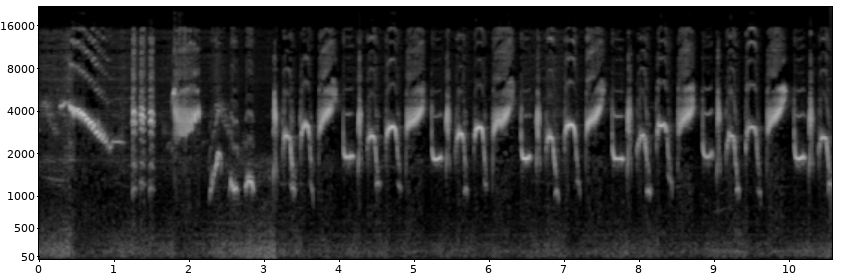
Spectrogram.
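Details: Jalak suren, the Asian pied starling, gives a master song meant for training other birds: a falling whistle and harsh notes, then a long steady series of clicking, rising and falling whistled phrases.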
